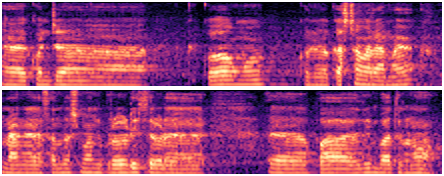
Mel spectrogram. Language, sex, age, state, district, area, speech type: Tamil, male, 30-45, Tamil Nadu, Cuddalore, rural, spontaneous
